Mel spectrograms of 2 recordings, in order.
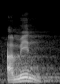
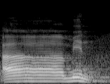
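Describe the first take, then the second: First: Both vowels are short. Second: Only the first vowel is long. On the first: It means honest. "Pendek misalkan" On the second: It means asking for protection. "Kalau A-nya yang panjang"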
